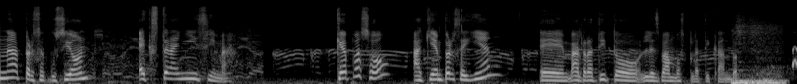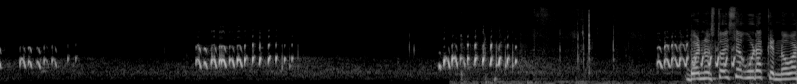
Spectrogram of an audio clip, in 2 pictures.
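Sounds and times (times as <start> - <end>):
speech: 0.0 - 2.8, 3.4 - 7.6, 14.8 - 15.9
ostrich calling: 7.8 - 9.1, 9.7 - 13.6, 14.3 - 15.6.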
